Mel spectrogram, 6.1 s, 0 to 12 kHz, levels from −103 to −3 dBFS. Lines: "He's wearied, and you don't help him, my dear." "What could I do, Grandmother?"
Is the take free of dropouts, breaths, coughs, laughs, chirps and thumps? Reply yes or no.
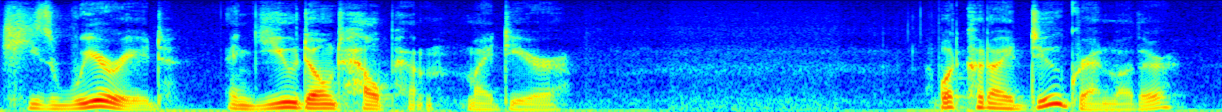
yes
